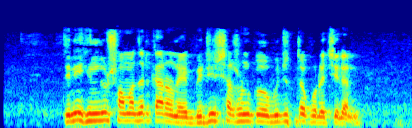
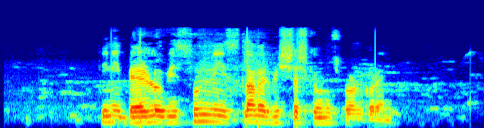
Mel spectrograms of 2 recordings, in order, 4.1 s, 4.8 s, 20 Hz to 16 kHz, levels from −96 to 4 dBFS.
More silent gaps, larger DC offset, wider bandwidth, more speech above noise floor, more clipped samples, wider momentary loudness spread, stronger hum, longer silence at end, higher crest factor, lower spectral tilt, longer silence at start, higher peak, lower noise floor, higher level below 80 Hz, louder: neither; neither; about the same, 7.6 kHz vs 8 kHz; about the same, 35 dB vs 33 dB; neither; second, 6 LU vs 11 LU; neither; second, 0.5 s vs 0.9 s; about the same, 14 dB vs 18 dB; about the same, -6 dB/octave vs -6 dB/octave; second, 0.65 s vs 1 s; about the same, -4 dBFS vs -2 dBFS; about the same, -53 dBFS vs -51 dBFS; about the same, -52 dBFS vs -56 dBFS; about the same, -18 LUFS vs -18 LUFS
